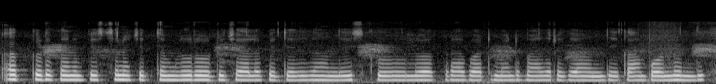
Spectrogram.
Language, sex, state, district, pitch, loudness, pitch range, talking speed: Telugu, female, Andhra Pradesh, Sri Satya Sai, 200 Hz, -16 LUFS, 195-210 Hz, 115 wpm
